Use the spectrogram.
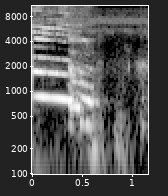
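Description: A fighting rooster bred for cockfighting crows close by, one bright, harmonic-rich call that breaks off abruptly into softer clucking noises.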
